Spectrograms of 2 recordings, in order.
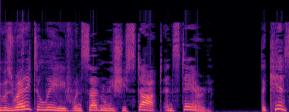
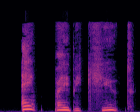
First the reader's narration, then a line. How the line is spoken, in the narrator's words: said Bubber softly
